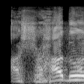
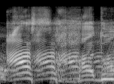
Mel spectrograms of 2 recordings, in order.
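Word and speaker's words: أشهد: ও ভাইজানেরা, হযরত বেলাল কালো মানুষ, তোতলা মানুষ, মদিনার মসজিদে আযান দেন, আশহাদু আল্লা ইলাহা ইল্লাল্লাহ আশহাদু না বলে শিলের উচ্চারণটা বেলাল আসহাদু বলে, সিনের মতো বলে।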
